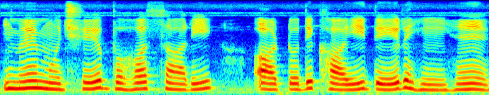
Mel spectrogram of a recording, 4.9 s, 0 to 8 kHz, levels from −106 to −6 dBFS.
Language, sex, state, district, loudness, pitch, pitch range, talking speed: Hindi, female, Madhya Pradesh, Umaria, -18 LUFS, 190 Hz, 180-210 Hz, 110 wpm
